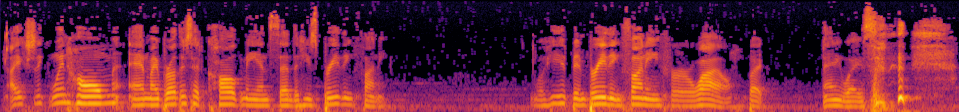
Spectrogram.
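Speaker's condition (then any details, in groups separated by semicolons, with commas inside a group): No condition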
